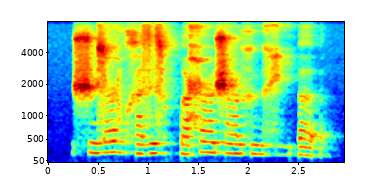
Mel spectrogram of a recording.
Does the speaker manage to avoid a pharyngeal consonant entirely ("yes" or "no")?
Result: no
